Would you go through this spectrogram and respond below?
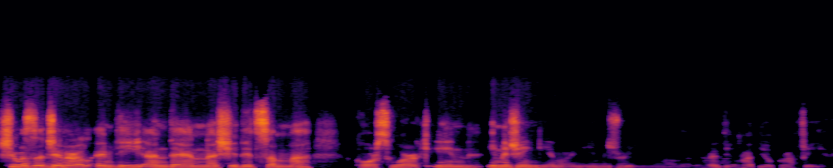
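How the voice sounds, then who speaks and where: A man's voice: on the high side, normal speed, creaky, no room sound. A middle-aged man from Morocco, a guest talking through ideas in a thoughtful, philosophical way with many restarts. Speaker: interview guest. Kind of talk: reflective conversational interview. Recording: dull, dry lo-fi sound.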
